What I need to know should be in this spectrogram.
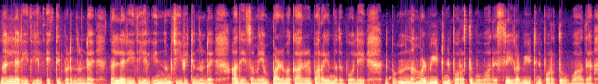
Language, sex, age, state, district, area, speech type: Malayalam, female, 45-60, Kerala, Palakkad, rural, spontaneous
